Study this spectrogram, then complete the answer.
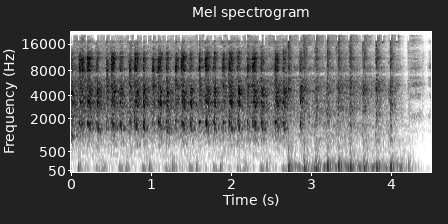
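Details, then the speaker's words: Honda Shadow V-twin motorcycle, parked 4 years, Seafoam treated, cold morning, on booster box, full choke: uneven cranking pulses about three per second, catches briefly then dies without idling; hard starting, owner suspects weak fuel pump. "Give her all the choke. Yeah, she's starving for fuel. I think that fuel pump is weak."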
